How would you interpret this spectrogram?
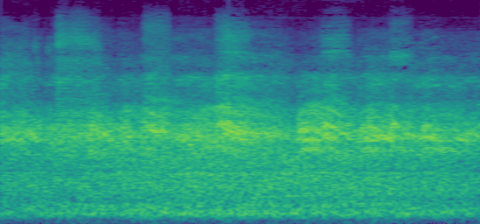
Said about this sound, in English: Imagine the ruckus when the first few thousand crows leave in the morning, about an hour before sunrise.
